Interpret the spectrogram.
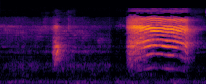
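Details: A Gray Catbird, a common bird of southern Wisconsin, gives its mew call: one drawn-out, nasal mew much like a cat's meow, after a brief soft note, over a faint low background hum.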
